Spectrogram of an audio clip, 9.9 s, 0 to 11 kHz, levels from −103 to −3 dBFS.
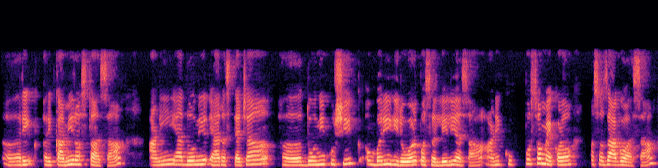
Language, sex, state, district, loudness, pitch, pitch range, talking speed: Konkani, female, Goa, North and South Goa, -16 LUFS, 250 Hz, 230-270 Hz, 140 wpm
